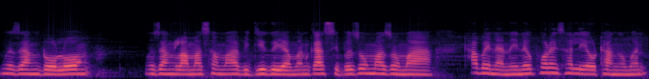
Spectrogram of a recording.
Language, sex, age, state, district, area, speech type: Bodo, female, 30-45, Assam, Baksa, rural, spontaneous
